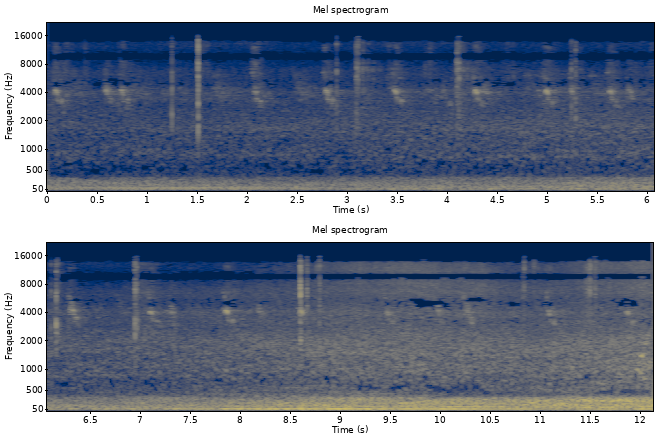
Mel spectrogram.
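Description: A bird calling with short high chirps, about two a second, over a low rumble that grows louder about two-thirds of the way through, with a few faint clicks.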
